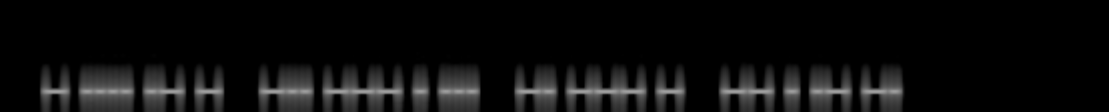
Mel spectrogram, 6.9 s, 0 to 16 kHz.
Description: Morse code, heard as a keyed tone, about 30 wpm, 700 Hz. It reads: THAT DOES NOT MEAN
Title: Sets of 4 Words 30wpm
